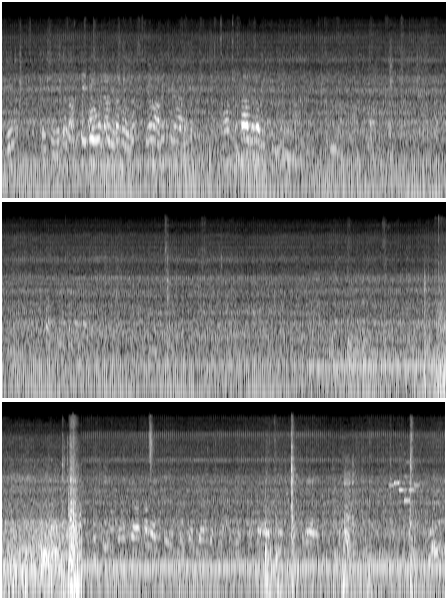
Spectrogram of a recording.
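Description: Several men talk to each other outdoors.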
